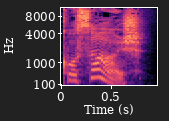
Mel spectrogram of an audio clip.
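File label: "corsage", British English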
